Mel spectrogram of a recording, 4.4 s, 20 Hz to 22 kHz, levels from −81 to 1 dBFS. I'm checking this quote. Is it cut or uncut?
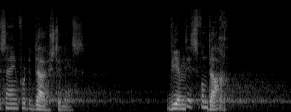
cut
